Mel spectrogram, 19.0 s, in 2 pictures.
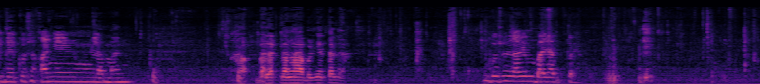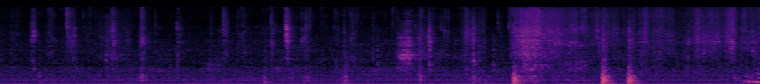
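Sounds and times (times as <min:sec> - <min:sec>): chewing and lip smacks: 0:01.6 - 0:03.3, 0:04.3 - 0:18.5
paper napkin rustling: 0:15.9 - 0:19.0.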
